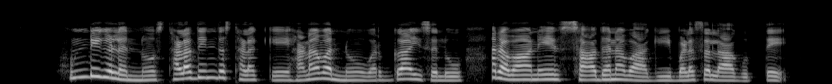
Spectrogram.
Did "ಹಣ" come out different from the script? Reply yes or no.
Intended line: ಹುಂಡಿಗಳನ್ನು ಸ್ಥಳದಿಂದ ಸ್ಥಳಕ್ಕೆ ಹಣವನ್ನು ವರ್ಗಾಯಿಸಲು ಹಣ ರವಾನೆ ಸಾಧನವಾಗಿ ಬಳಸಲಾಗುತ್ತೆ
yes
